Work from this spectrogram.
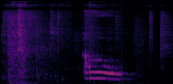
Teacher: What are your lips doing? They're moving forward.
